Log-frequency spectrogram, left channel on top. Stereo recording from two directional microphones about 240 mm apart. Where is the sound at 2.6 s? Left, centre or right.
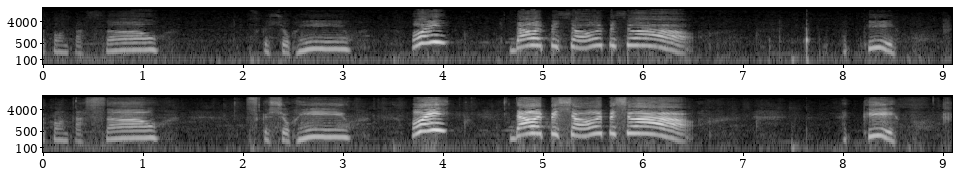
Centre.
